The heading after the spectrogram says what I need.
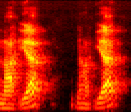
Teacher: when the next word starts with a consonant like the glide i use a stop so i say not my tongue goes up and yet my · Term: stopped t's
